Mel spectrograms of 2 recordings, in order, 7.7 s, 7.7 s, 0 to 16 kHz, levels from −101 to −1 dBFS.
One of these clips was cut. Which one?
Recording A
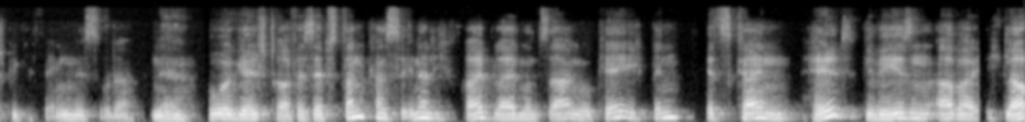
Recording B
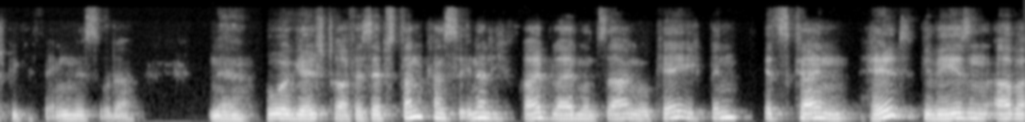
A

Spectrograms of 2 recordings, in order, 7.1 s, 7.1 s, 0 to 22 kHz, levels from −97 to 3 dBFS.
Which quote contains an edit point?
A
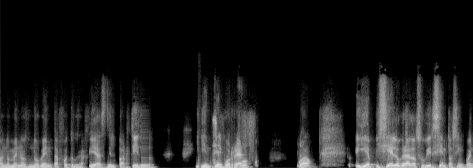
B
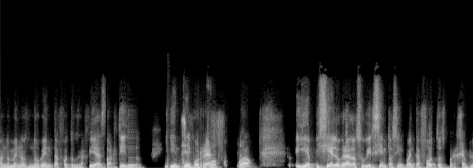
B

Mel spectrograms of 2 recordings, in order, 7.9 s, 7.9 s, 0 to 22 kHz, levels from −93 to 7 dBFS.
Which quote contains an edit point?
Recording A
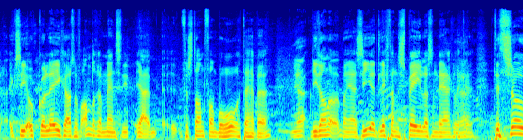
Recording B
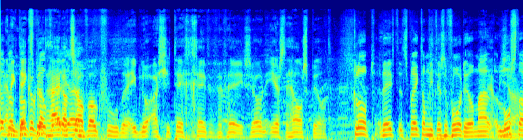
A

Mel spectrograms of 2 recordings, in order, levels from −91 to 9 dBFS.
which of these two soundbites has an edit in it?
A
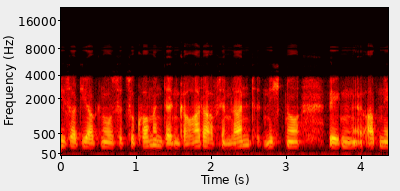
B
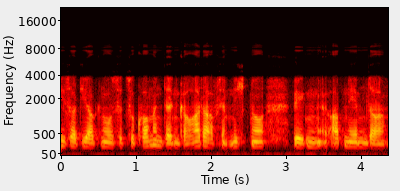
B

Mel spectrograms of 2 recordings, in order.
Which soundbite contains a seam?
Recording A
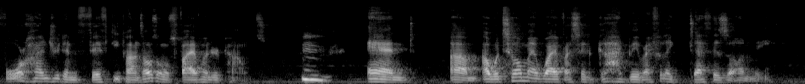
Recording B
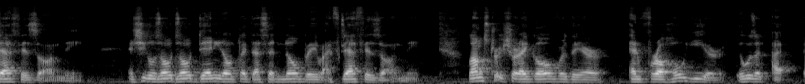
B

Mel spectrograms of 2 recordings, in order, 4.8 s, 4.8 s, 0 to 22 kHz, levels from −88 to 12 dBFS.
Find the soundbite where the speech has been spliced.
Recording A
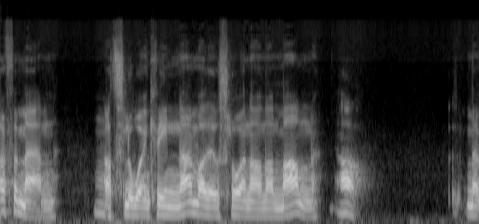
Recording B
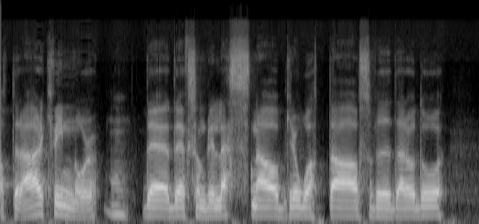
B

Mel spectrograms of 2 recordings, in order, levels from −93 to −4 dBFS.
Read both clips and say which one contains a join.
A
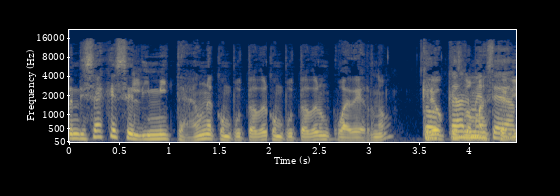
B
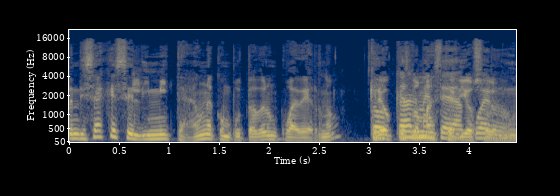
A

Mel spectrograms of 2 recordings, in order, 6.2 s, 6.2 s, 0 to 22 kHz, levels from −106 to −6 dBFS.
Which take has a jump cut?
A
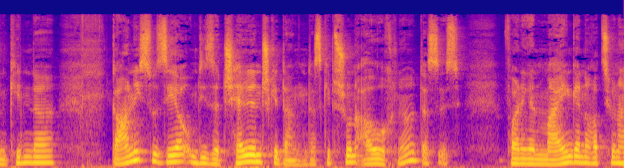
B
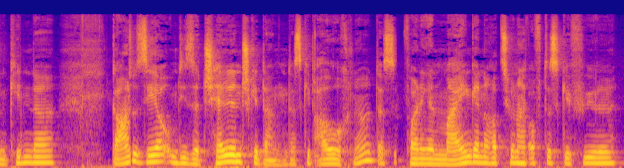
B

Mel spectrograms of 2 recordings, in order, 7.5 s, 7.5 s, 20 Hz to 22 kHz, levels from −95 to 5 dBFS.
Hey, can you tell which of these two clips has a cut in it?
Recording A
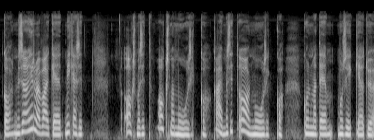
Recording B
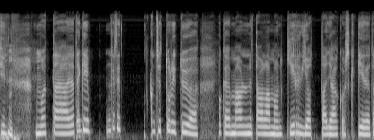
B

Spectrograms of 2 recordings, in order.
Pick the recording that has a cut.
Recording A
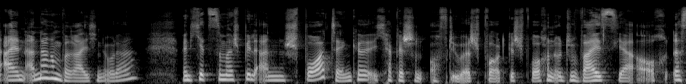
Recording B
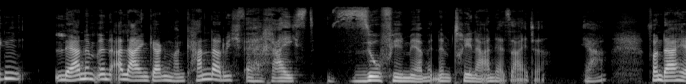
B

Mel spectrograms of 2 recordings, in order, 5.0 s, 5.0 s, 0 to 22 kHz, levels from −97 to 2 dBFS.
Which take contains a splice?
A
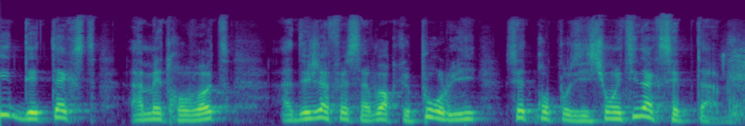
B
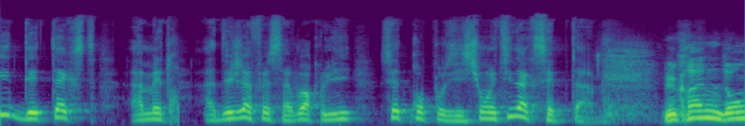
B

